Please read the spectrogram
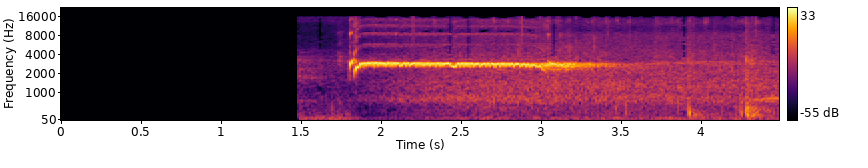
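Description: Silence, then about two seconds in a single loud, steady, high-pitched whistle blast held about a second before fading away.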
